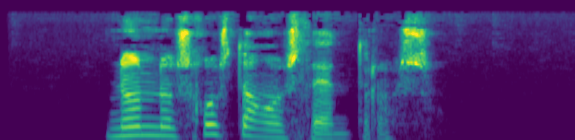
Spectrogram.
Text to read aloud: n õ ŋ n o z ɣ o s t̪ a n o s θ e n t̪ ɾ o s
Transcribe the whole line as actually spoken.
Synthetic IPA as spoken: n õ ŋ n o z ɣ u s t̪ a ŋ o s θ e n t̪ ɾ o s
